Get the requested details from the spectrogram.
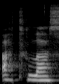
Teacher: Sözün sonu s ilə bitərsə bu xəritələr toplusu deməkdir və vurğusu əvvələ düşür.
